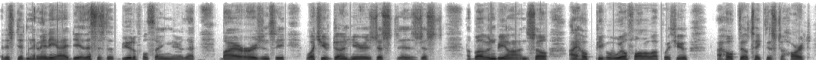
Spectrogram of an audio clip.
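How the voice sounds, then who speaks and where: A man's voice: medium pitch, moderate pace, darkish tone, no room sound, highs cut off. A man hosting an interview, speaking with hesitant, effusive enthusiasm. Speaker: host. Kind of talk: podcast interview.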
